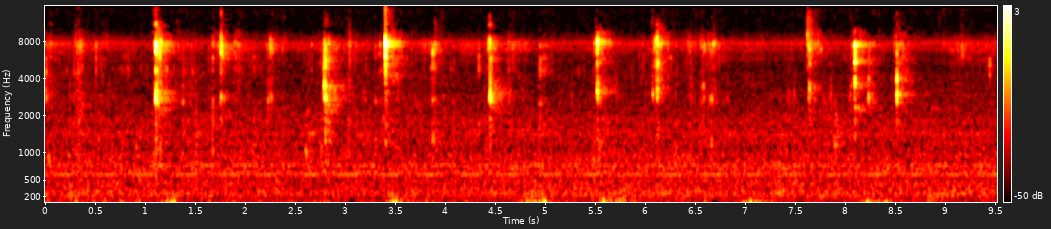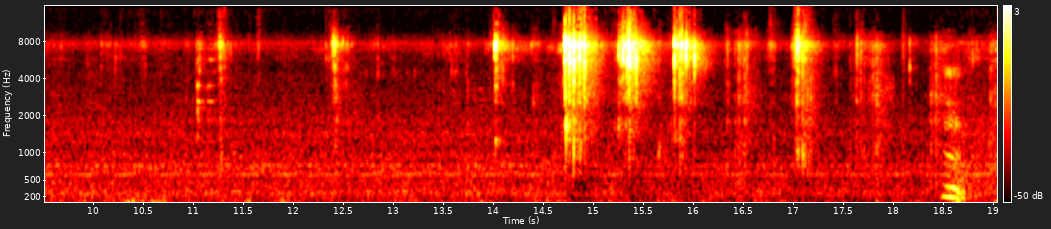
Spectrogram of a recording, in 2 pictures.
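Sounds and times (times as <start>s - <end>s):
chewing crunchy food: 0.0s - 11.6s, 12.2s - 19.0s.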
